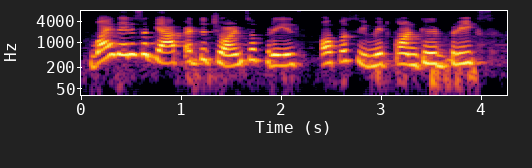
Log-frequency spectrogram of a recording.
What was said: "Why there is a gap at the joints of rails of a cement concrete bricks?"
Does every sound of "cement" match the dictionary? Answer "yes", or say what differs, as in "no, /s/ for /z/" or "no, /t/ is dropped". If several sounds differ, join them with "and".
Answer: no, /n/ is dropped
